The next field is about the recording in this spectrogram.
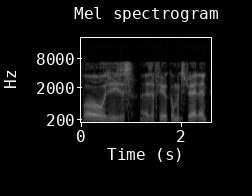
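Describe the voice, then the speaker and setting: A man's voice: low voice, steady tone, normal speed, clean tone, no room sound, muffled recording. A man with a cold, sounding tired, chatting casually to viewers on a live game stream and greeting them by name. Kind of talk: live-stream gameplay chat. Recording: loud background noise.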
